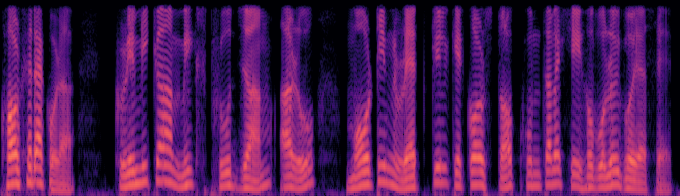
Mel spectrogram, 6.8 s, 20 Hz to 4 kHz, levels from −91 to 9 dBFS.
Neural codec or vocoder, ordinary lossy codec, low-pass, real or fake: codec, 16 kHz in and 24 kHz out, 1.1 kbps, FireRedTTS-2 codec; none; 3.6 kHz; fake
